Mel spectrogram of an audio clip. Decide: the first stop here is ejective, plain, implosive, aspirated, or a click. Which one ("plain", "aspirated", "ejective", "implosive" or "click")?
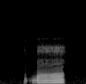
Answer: implosive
